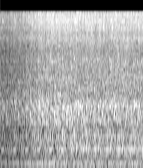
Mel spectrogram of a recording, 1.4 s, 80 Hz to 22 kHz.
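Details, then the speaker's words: 2018 John Deere 3038E diesel tractor, previously intermittent crank-no-start with code ECU A 523249.05, fixed by wiring up a new one and cleaning the sensor: smooth, even idle with steady clatter and constant pitch, no hunting or misfire; fires right up, no codes. "Everything's running good. Tractor arrives up fine. But before, it was one of them kind of like hit and miss kind of things. Like it would work when it wanted to, not work when it wanted to. It was just all over the place. But now, she fires right to life."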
